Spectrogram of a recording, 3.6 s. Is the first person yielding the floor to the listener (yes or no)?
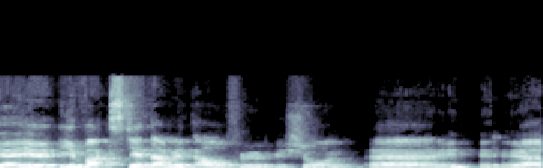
no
